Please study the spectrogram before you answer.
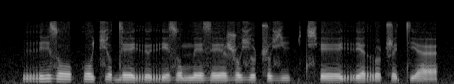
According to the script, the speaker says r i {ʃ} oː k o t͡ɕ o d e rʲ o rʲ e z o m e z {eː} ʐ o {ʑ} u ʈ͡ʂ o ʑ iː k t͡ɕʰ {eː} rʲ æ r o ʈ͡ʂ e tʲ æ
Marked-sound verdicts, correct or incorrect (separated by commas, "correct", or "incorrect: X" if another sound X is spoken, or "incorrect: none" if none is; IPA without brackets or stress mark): incorrect: z, correct, correct, correct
